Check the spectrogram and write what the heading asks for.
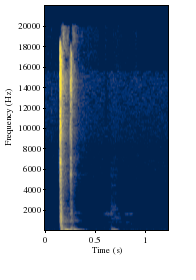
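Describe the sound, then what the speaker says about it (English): A single computer keyboard key is pressed, probably Enter, to submit a login: a sharp, close click followed by a softer release tap. "Clicking enter on login."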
